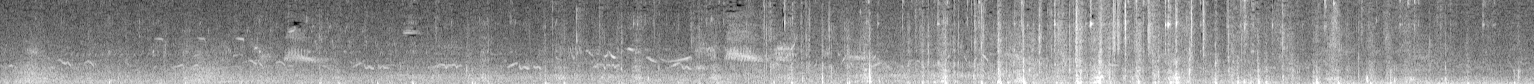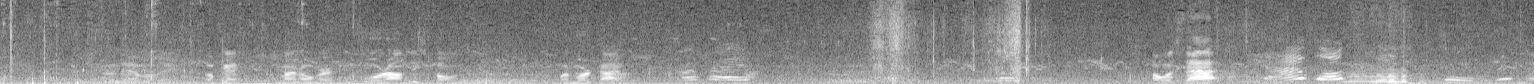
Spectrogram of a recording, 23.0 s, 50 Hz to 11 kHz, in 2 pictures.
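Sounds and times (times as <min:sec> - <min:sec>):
horse hoofbeats on sand: 0:00.7 - 0:13.0.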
